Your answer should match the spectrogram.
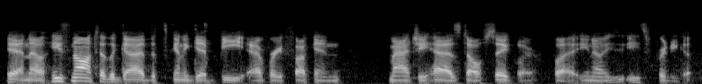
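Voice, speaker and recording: A man's voice: deep voice, normal speed, sharp tone, muffled recording. A man debating casually as a review co-host, insistent and sweary, repeating his points.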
